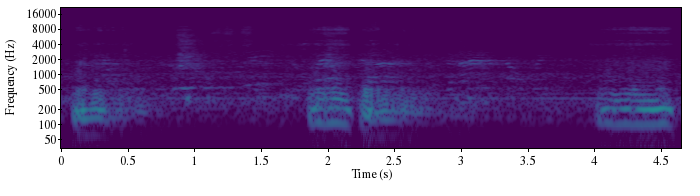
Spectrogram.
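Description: Rough, fluttering snores in a slow, irregular rhythm from a sleeping small dog, with quieter breaths between them.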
